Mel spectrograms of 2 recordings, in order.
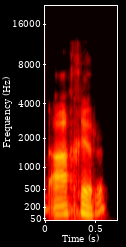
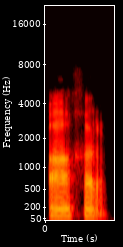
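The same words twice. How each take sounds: First: "akhir" ending in a short i sound. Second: "akhar" ending in a short a sound. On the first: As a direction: say "akhir" with an i in the last syllable. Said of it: "This is not akhir". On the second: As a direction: say "akhar" with an a in the last syllable. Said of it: "This is akhar". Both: Shown as a demonstration.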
